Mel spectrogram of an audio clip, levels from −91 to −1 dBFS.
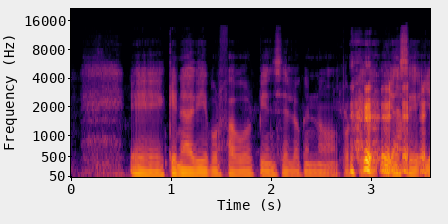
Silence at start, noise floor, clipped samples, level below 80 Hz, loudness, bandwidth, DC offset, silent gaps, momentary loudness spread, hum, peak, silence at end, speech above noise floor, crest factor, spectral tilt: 0.15 s; -47 dBFS; under 0.1%; -46 dBFS; -26 LUFS; 13 kHz; under 0.1%; none; 13 LU; none; -4 dBFS; 0 s; 22 dB; 22 dB; -7 dB/octave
